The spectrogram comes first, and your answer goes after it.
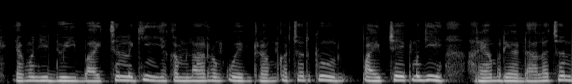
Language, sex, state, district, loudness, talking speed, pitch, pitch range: Hindi, male, Uttarakhand, Tehri Garhwal, -25 LUFS, 230 wpm, 170 Hz, 165-185 Hz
